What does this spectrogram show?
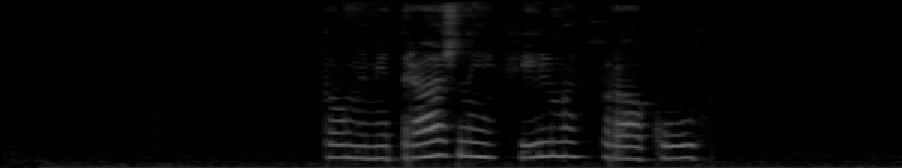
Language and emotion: Russian, neutral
